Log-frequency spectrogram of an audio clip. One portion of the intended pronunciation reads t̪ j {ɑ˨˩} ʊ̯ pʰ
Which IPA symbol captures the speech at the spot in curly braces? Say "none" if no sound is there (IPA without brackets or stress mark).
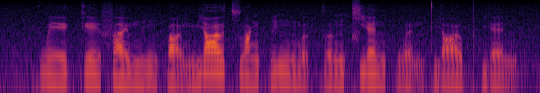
ɑ˥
